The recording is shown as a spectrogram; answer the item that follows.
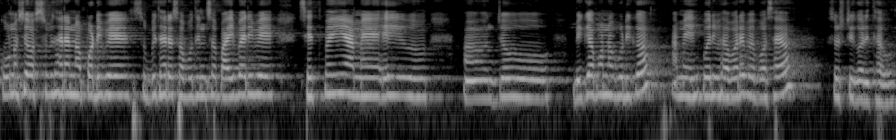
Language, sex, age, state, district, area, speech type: Odia, female, 30-45, Odisha, Jajpur, rural, spontaneous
